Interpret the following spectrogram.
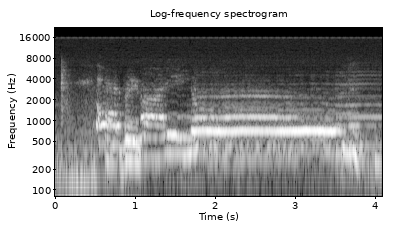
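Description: Sped-up, chipmunk-pitched singing by a man and a woman, a few quick notes that end on one long held note of about two seconds, which drops in pitch at its close.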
